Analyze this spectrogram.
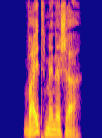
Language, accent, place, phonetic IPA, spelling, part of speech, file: German, Germany, Berlin, [ˈvaɪ̯tˌmɛnɪʃɐ], waidmännischer, adjective, De-waidmännischer.ogg
- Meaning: 1. comparative degree of waidmännisch 2. inflection of waidmännisch: strong/mixed nominative masculine singular 3. inflection of waidmännisch: strong genitive/dative feminine singular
